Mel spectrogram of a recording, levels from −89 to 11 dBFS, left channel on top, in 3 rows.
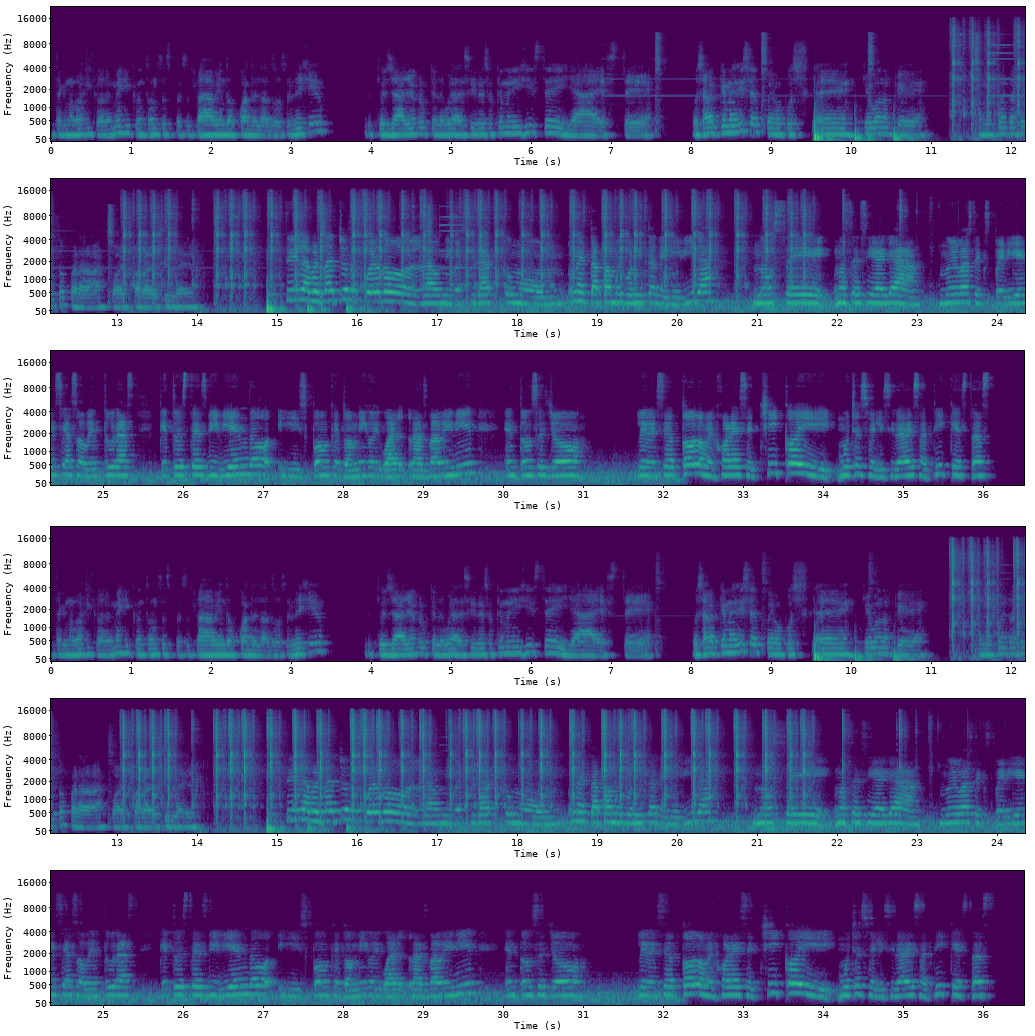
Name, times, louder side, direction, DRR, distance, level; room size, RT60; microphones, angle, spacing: voice 1, 0.0-3.4 3.9-7.5 8.0-10.9 11.6-14.0, equal, 5° right, 1.1 m, -41 dB
sound 1, 7.5-7.6 8.9-9.0 9.5-10.8 11.4-11.9 12.9-13.0 14.2-14.3 14.9-16.2 16.7-17.2, left 4 dB, 90° left, 0.7 m, -35 dB
sound 2, 11.2-12.2 13.0-21.8 22.1-22.3 22.7-23.2 23.5-23.7, right 6 dB, 70° right, 1.5 m, -37 dB
voice 2, 15.1-20.5 20.9-25.4 25.7-31.0 31.7-36.1, left 2 dB, 65° left, 1.6 m, -35 dB
sound 3, 17.0-32.2, equal, 30° left, 1.8 m, -46 dB
14.0 x 7.3 x 2.9 m
head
